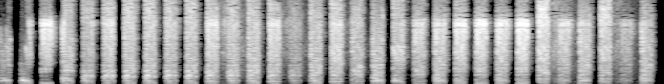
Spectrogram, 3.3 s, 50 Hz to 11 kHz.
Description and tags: Psy Trance Loop 145 Bpm 08
goa, Loop, Psy, psytrance, Trance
